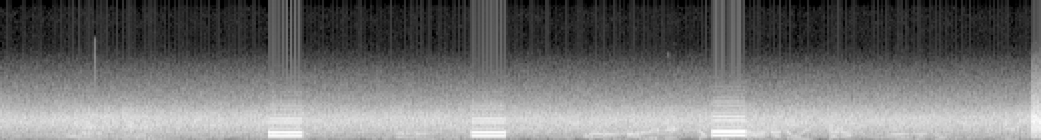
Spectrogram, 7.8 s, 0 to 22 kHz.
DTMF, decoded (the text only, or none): 5 5 9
